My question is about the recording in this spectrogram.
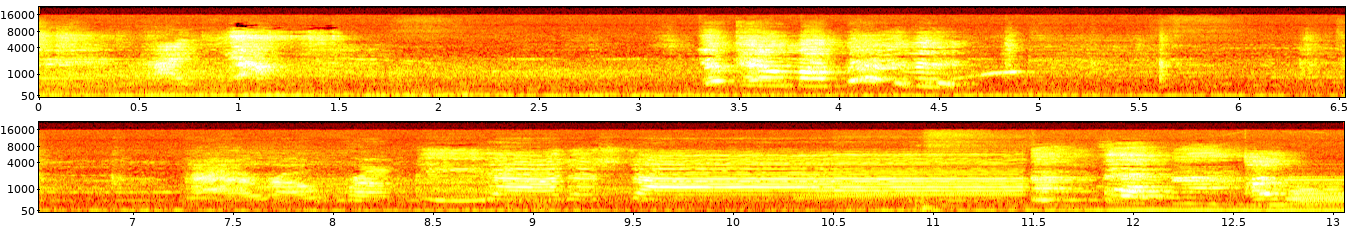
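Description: Comedy video clips playing from a laptop speaker into a small room: music with bursts of loud, excited voices a few seconds in, then a long held sung note near the end.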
